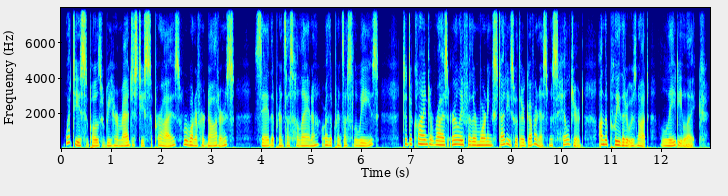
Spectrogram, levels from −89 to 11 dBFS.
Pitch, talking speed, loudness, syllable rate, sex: 185 Hz, 200 wpm, -19 LUFS, 6.0 syllables/s, female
